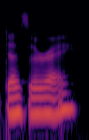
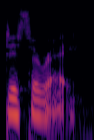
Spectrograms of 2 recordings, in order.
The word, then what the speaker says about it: disarray: still need a mattress oh disarray not desaray no disarray how do you say Niche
